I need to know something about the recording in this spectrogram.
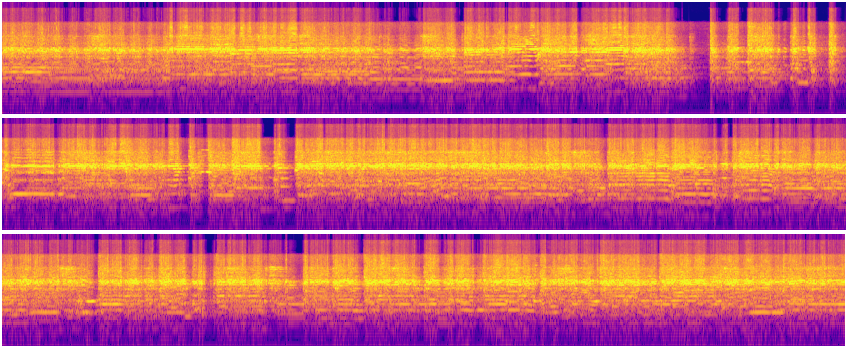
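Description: Electric guitar played continuously, with a short break about nine seconds in.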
